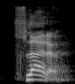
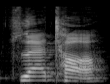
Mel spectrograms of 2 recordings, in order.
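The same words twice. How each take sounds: First: "flatter" joined as fladder. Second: "flatter" split as fla-TAH; slow "flatter" with a separate T; hard T. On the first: Teacher showing better flow, D sound in "flatter". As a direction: soften the T of "flatter" to D. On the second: Teacher showing what to avoid, hard T in "flatter". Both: Shown as a demonstration. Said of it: "replace T with D".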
